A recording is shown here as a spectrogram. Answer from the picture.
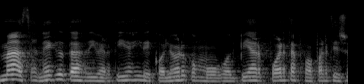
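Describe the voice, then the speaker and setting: A woman talks at a fairly quick pace with a medium pitch. She has a normal speaking voice. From Argentina, Río Gallegos (Santa Cruz). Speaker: choir director. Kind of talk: interview.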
